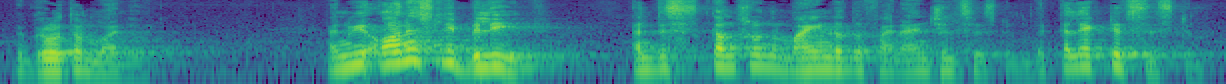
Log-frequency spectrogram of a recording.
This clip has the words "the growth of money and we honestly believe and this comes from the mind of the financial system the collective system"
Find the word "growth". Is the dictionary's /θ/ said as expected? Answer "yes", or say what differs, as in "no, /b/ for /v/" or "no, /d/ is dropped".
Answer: no, /t/ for /θ/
